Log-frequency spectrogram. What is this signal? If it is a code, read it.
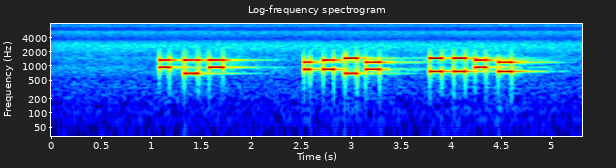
DTMF, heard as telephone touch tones, dialled by hand, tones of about 100 ms, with room echo. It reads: 020 7837 6604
